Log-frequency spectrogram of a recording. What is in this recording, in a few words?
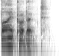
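"by product", English, British English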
